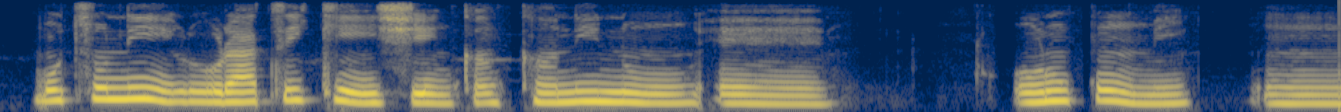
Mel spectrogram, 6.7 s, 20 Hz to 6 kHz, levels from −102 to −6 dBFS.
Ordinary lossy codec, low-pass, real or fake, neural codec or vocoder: none; 5.4 kHz; real; none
